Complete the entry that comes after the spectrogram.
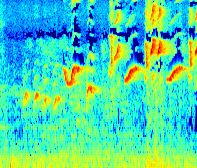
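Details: Nightingale song: a varied run of clear whistled notes, first a string of short falling slurs, then louder rising and looping phrases climbing higher near the end, with a faint steady low hum beneath.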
